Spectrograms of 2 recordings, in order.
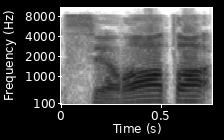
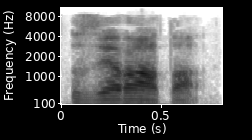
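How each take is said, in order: First: The word begins with an emphatic s sound. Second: The word begins with a z sound. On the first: The speaker calls it right. "You would say uh, sirata" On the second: The speaker calls it wrong. "you wouldn't say in riwayat Hafs zirata"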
